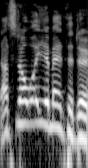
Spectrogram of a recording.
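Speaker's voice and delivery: ordinary talk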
